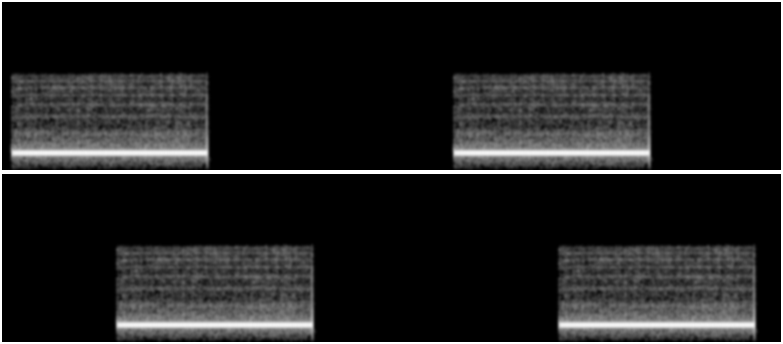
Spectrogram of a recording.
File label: calling sound effect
